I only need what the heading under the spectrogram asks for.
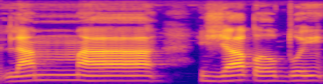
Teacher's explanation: قاف اور ضاد دونوں کو موٹا پڑھیں گے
